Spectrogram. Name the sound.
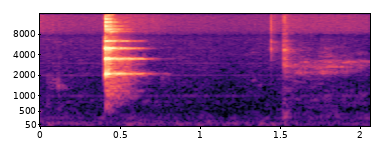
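glasses clinking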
